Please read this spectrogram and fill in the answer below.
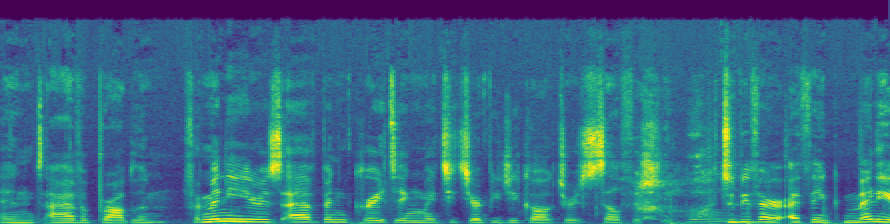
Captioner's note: gasps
